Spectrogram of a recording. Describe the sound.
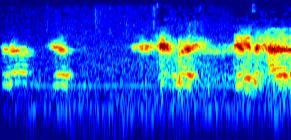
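A television plays in the background over a phone line, its muffled voices arriving in short bursts and then more continuously, with a faint steady hum running underneath.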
